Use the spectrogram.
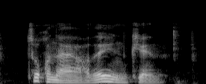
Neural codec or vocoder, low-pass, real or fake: none; 7.2 kHz; real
